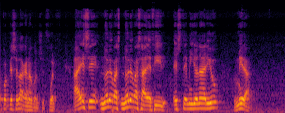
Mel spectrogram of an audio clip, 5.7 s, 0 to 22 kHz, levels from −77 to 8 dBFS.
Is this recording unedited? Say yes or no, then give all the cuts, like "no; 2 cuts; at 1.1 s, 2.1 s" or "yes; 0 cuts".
no; 3 cuts; at 1.3 s, 2.4 s, 3.4 s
